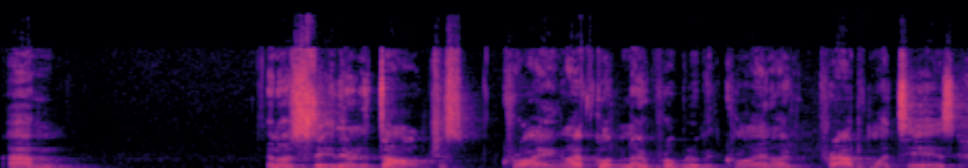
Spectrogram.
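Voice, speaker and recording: A middle-aged father speaking on stage, performing spoken word poetry with a rhythmic, rhymed delivery that swings from hushed to loud. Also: on the high side, fairly even intonation, normal speed.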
